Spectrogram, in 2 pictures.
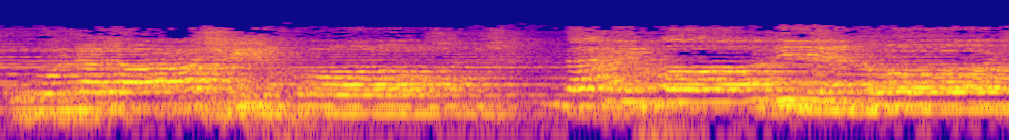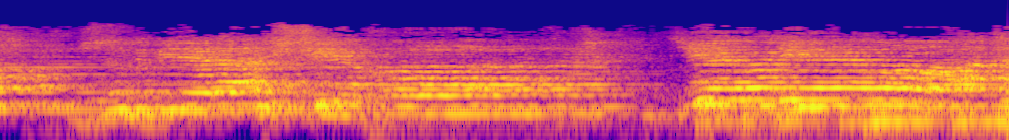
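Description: Pankisi Gorge folk vocal ensemble singing together unaccompanied, in phrases broken by short pauses about three seconds and eight and a half seconds in.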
